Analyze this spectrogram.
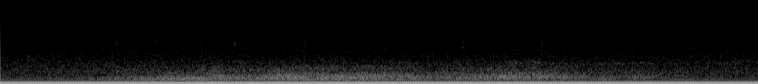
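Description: A man speaks quietly into a microphone.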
